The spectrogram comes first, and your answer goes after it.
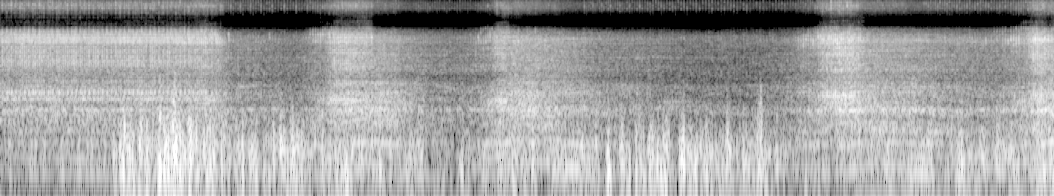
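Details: Running engine: irregular light rattling and ticking that comes and goes. The alternator's decoupler pulley (aluminium with a rubber-and-aluminium clutch inside) has broken and has play when rocked; it must be replaced. Alternator decoupler pulley failure.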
